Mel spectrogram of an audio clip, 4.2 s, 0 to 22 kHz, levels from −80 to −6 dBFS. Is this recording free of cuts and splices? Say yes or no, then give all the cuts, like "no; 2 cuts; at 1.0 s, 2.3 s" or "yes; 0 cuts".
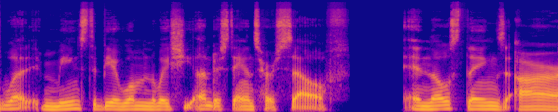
yes; 0 cuts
